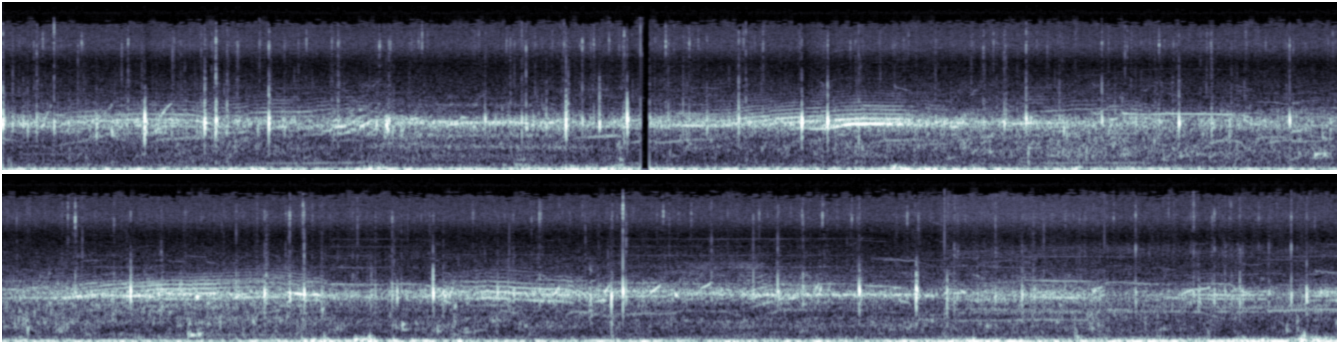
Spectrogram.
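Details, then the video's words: Whale song heard underwater while snorkeling on a recovering reef just north of Charley Young Beach, Kihei, Maui: wavering, moaning tones with faint harmonics drift up and down, over low rumbling water noise and scattered crackling clicks. "snorkeling to the Whale Song!"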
